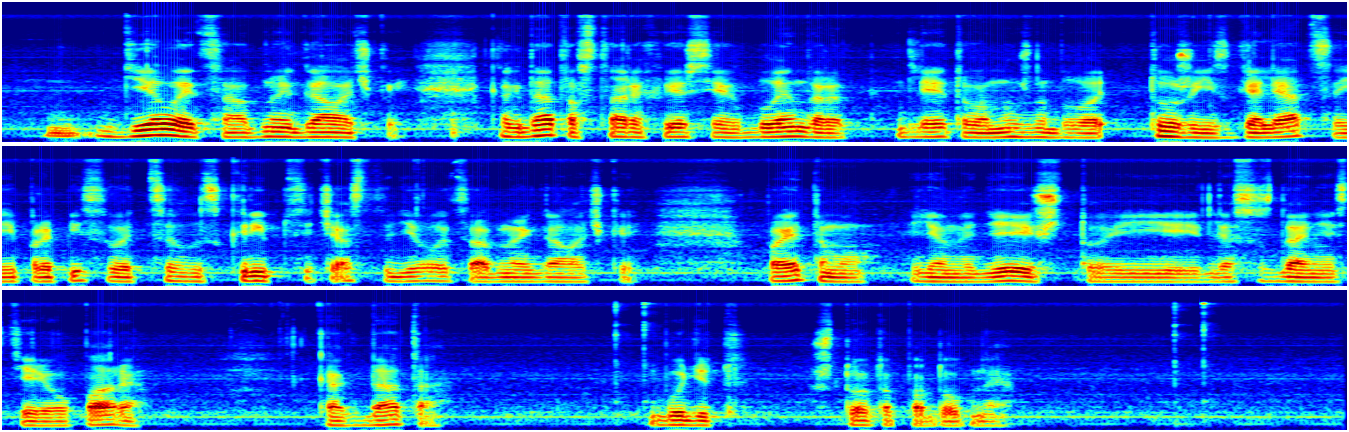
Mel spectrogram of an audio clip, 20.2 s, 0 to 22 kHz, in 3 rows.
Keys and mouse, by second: 8.7-11.6 middle drag, 12.1 middle click, 13.5 click, 14.5 click, 17.0 click, 17.7 click, 18.3 click, 19.8 middle click.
